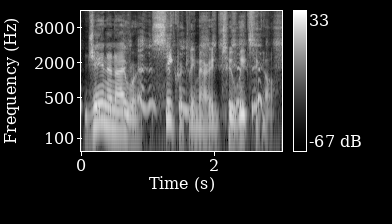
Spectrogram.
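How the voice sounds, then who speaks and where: A man's voice: medium pitch, wildly swooping pitch, moderate pace. A man playing a nervous, polite, well-off young groom in a period radio mystery, speaking hesitantly. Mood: anxious.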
